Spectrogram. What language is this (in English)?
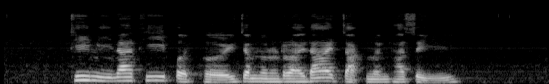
Thai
